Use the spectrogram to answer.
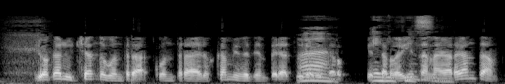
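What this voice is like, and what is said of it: Hoarse, deepened voice. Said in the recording (Spanish): “con la voz un poco alterada... debo tener voz de hombre ahora”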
